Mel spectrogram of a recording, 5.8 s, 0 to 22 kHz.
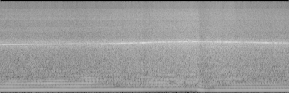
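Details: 6.7L diesel (D&J stage 3 head, second-gen turbo swap) on a dyno after fixing a pinched-boot intercooler leak, 893 hp: deep, steady full-load roar with a clean high turbo whistle and no hiss or flutter. Healthy pull.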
